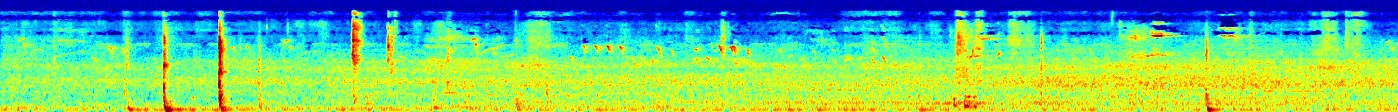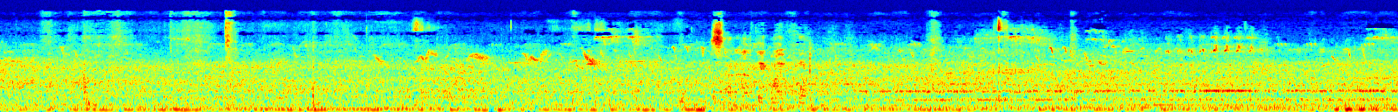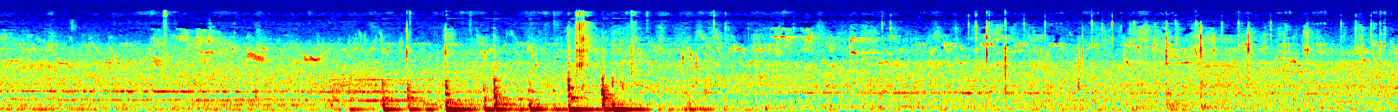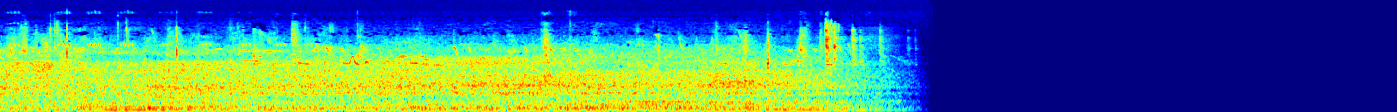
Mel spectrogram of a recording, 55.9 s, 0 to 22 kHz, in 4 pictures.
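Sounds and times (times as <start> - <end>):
small birds chirping: 0.0 - 51.1
footsteps on deck boards: 0.3 - 7.3, 9.9 - 17.9, 31.2 - 45.6.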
